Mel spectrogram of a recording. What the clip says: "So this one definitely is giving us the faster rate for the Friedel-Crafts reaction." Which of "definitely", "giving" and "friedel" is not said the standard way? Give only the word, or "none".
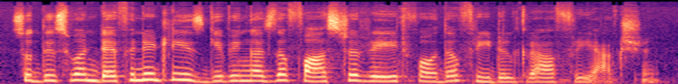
none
